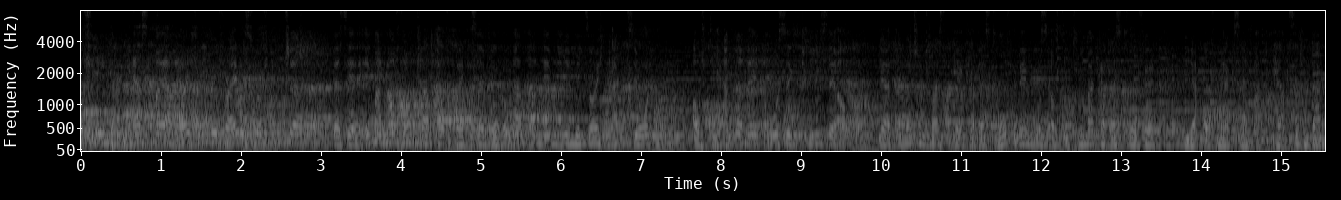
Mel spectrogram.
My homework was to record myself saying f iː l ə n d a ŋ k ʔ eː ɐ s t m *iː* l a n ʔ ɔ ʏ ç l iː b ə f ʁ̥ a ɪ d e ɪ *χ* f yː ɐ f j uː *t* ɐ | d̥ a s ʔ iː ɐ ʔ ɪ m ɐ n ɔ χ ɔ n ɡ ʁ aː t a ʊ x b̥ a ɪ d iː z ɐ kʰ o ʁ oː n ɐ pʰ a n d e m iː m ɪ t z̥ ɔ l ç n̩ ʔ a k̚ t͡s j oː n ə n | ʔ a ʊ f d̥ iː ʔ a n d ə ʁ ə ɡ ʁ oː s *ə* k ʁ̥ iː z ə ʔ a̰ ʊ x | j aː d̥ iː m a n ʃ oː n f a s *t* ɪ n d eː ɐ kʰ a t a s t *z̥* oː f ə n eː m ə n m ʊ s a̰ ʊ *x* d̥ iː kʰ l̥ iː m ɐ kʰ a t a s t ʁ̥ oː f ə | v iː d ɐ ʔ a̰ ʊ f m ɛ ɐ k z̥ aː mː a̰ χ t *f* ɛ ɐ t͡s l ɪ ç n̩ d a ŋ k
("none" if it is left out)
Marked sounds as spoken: aː, s, t͡ʃ, ə, t, ʁ̥, f, h

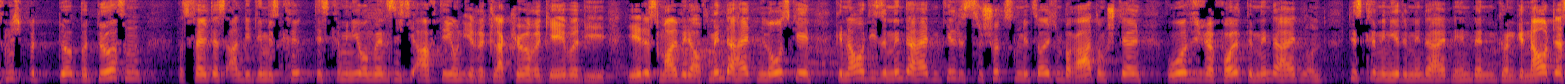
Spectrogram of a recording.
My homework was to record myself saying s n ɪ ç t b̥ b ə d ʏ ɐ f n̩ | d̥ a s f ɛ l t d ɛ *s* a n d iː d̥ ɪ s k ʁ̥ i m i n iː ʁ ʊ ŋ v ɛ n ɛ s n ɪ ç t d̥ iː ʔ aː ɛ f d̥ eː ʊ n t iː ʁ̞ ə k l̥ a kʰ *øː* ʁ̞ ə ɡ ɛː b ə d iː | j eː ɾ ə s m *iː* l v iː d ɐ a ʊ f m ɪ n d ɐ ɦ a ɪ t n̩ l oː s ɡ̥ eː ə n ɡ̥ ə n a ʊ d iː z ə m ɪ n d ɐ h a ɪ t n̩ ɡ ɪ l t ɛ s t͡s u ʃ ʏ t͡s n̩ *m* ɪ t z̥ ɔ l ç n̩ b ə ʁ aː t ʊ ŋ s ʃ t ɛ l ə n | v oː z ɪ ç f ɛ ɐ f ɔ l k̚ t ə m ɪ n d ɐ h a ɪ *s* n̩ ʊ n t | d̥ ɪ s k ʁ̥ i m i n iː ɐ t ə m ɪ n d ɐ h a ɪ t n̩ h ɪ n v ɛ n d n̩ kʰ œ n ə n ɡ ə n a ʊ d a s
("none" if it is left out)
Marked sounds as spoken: s, øː, aː, m, t

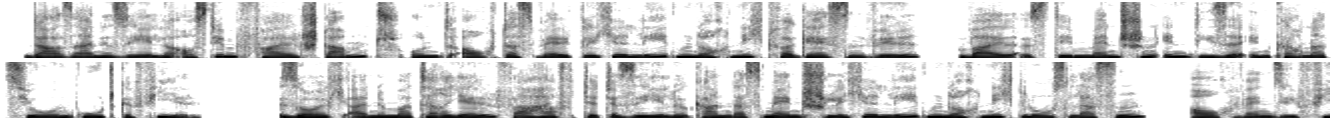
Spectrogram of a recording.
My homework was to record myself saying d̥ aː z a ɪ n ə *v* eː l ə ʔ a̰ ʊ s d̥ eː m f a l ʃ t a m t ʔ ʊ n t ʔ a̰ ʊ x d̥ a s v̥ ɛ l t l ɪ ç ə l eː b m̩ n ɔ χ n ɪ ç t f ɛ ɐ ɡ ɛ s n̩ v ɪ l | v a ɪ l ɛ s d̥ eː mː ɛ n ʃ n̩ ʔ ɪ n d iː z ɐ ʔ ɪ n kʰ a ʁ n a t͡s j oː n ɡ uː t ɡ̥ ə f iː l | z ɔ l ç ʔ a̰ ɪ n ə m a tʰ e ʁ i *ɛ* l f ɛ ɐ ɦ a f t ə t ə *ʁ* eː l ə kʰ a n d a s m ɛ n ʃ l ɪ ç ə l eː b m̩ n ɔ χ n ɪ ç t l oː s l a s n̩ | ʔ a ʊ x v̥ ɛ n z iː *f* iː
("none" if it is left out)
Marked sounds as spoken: z, ɛ, z, f

